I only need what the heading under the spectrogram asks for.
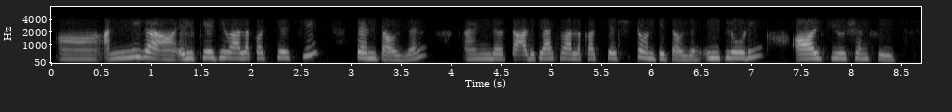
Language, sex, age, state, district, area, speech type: Telugu, female, 30-45, Andhra Pradesh, Srikakulam, urban, conversation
